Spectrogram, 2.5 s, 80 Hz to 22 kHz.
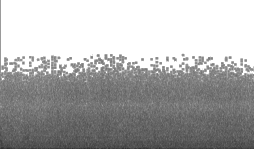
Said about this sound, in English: David Ansalabahare is standing next to a gushing 40-inch pipe. He's the general manager of the Coella Water District near Bakersfield.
